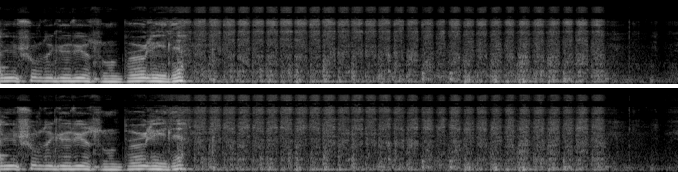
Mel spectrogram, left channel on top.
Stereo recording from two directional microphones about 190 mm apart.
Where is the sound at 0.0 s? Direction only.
20° left (ahead or behind); by 1.9 s 45° left (ahead or behind).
